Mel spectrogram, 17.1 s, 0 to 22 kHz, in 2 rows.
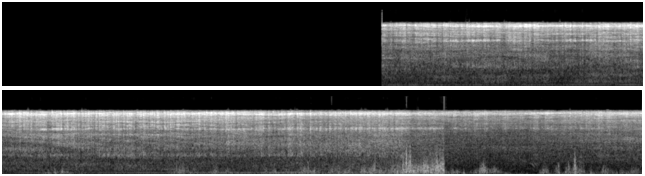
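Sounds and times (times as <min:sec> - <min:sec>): model steam locomotive running: 0:05.1 - 0:17.0.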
